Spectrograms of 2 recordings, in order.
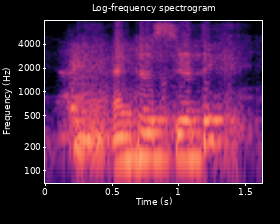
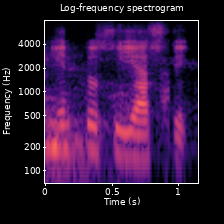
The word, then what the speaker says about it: enthusiastic: Interstatic. Okay. Enthusiastic. Interstatic. I ask enthusiastic. Enthusiastic. Okay. So that is much better.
